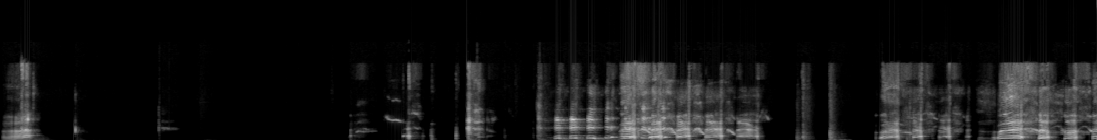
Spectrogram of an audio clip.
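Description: coughing fit

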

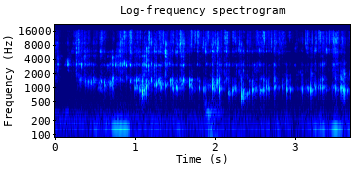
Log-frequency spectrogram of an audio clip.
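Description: coffee being poured

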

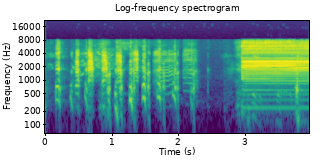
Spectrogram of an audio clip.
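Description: buzzer

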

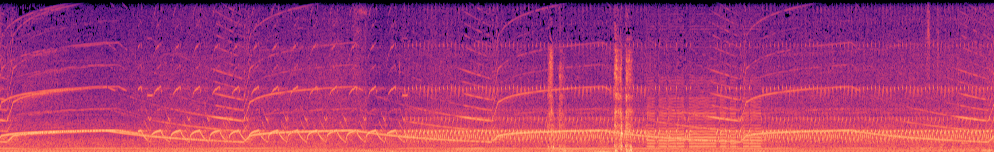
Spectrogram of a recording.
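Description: police car siren

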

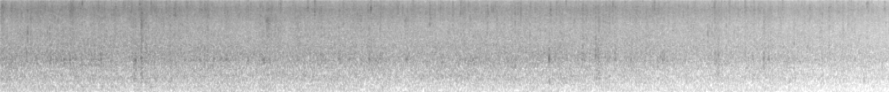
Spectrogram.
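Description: gentle rain falling

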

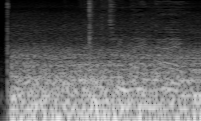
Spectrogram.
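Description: car interior road noise

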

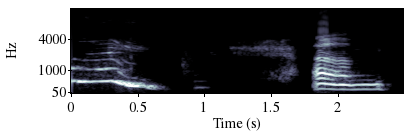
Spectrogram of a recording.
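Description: dog whining

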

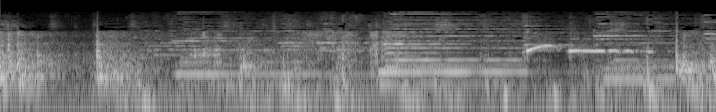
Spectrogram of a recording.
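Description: person whistling a tune

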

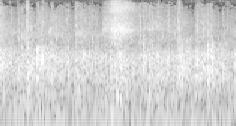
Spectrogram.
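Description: applause

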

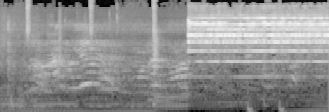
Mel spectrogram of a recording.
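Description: bell ringing

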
